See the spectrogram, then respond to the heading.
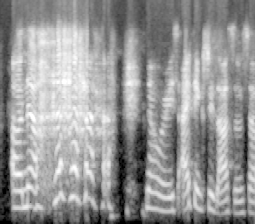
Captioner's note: laughs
